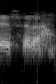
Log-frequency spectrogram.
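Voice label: Speech, Greek, 4 calm; Ka-50; Wingman; DCS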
